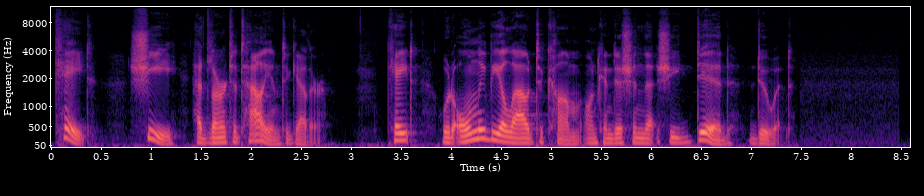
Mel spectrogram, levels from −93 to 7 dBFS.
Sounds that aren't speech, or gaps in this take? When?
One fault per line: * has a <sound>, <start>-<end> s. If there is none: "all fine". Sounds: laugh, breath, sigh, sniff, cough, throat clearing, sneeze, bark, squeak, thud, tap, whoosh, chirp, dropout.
all fine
